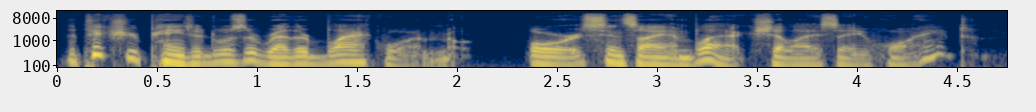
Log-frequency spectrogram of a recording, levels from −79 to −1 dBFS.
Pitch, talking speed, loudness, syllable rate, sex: 130 Hz, 200 wpm, -18 LUFS, 5.9 syllables/s, male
